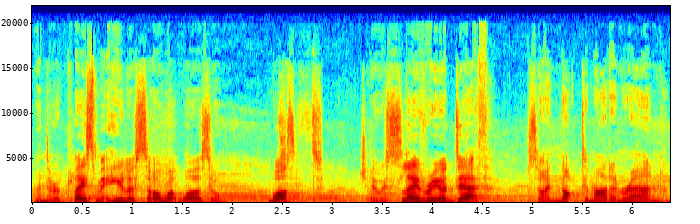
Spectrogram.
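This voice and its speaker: A man's voice: on the high side, moderate pace, noisy background, lightly acted. An actor playing a blunt, loyal male mercenary lieutenant in a fantasy video game cutscene. He talks in plain, no-nonsense soldier language.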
